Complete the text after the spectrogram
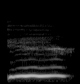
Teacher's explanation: it's a steady tone it doesn't change its pitch just stays high and it's as long as a full beat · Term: tone one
